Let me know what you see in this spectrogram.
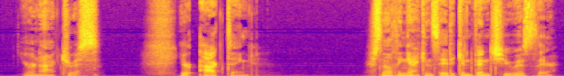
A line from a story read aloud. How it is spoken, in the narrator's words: said calmly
